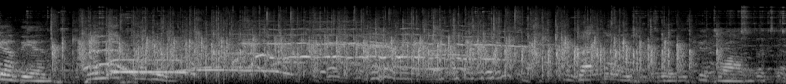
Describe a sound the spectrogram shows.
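An audience claps rapidly.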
